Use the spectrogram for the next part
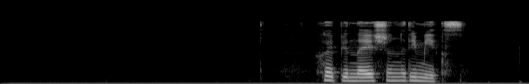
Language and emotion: Russian, neutral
